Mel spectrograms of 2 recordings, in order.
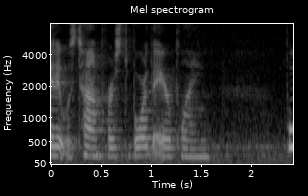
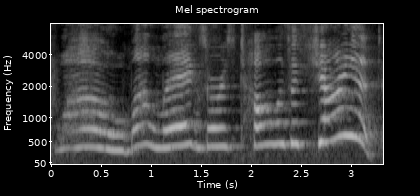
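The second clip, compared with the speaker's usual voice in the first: high, loud wow; amazed kid; 12 semitones higher, 9 dB louder, slower than usual. Acted. Junie B amazed her legs reach the seat, high and thrilled. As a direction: marvel at your own long legs.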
